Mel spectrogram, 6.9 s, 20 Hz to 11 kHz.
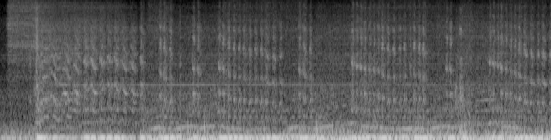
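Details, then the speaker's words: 1989 Dodge D250 that sat over 12 years, cranked with starting fluid: steady starter cranking with a wavering beat that never catches; fuel is not getting up to the carburetor, and the owner wonders whether the fuel pump is dead, not confirmed. "I think we got something else wrong. Not as easy as I hoped it was going to be. Just not getting fuel up to the carburetor."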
